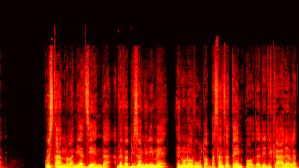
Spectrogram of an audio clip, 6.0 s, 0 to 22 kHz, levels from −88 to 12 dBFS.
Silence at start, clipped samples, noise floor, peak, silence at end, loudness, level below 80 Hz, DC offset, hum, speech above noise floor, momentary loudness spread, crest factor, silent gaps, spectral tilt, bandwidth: 0.9 s; under 0.1%; -81 dBFS; -2 dBFS; 0.05 s; -15 LUFS; -52 dBFS; 0.3%; none; 67 dB; 6 LU; 12 dB; none; -6.5 dB/octave; 15.5 kHz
